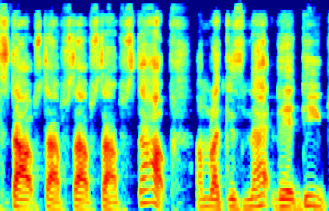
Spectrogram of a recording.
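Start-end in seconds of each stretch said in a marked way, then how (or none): 0.0-1.3 mock yelling, acted out. Recounting a fight in the front yard, retelling yelling stop. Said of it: "I'm yelling".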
